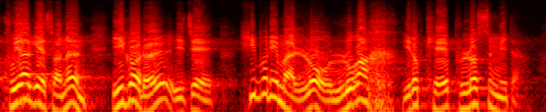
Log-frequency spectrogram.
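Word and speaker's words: רוח: 되는 것입니다 그래서 구약에서는 이거를 이제 히브리 말로 루가 이렇게 불렀습니다 발음이 좀 괜찮죠 그래도 좀 제가 보기에도 발음이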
